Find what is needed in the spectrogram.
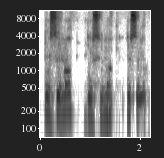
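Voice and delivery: soft, low repetition; gently, gradually. Shown as a demonstration. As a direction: let it creep in softly. Showing how gradually coldness comes.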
